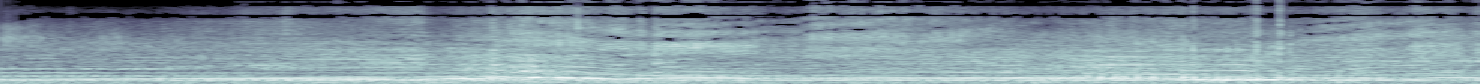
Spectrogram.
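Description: Several sport compact race cars' four-cylinder engines running hard as the field races past, overlapping engine notes. The pitch swings down and up as cars go by, loudest about three and a half seconds in and again around eight seconds.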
